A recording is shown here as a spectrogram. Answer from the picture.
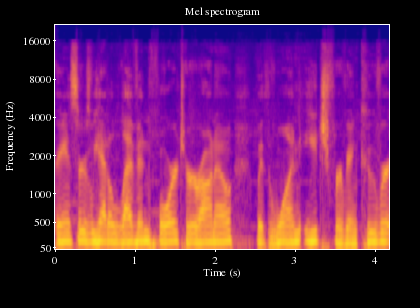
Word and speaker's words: Toronto: and she pointed out everybody who's American says it Toronto cuz you see a second T and I believe in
